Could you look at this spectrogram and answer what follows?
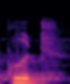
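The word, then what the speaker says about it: could: silent letter silent letter যেমন কুড সি ও ইউ এল ডি এল ডি কুড তো এই এল এর উত্তর কিন্তু এখানে হচ্ছে না তো এই এল টাকেও আমরা বলবো সাইলেন্ট লেটার তাহলে সাইলেন্ট লেটার কি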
